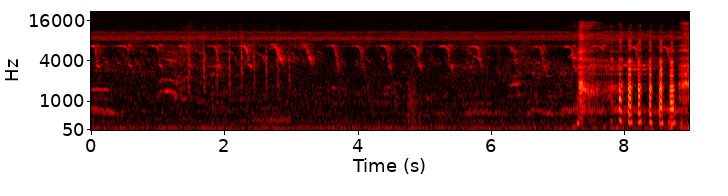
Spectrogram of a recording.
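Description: Small birds chirping: a steady run of short, high, falling chirps, two or three a second. Near the end a much louder pitched sound comes in, pulsing several times.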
